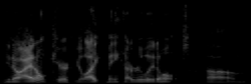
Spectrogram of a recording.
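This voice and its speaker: A man who founded a crypto token, talking in a casual podcast chat, outspoken and blunt with a loud voice and free swearing. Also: on the low side, fairly even intonation, fast, no echo, muffled recording.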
